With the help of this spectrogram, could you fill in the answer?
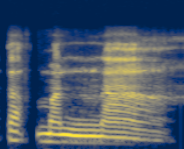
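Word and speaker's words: تأمنا: Lafzul, pelafalannya wafa, diterapkan pertama ashmim, baca dengan ismam, dua bibir mencucu setelah melafalkan ma sebelum berakhir nun musyaddadah. Kembali lagi dua bibir ke posisi sebelumnya.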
